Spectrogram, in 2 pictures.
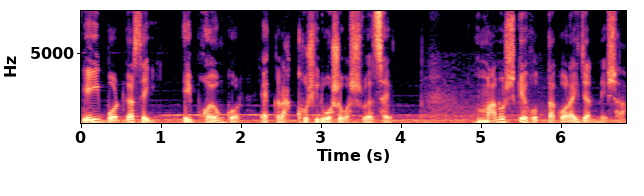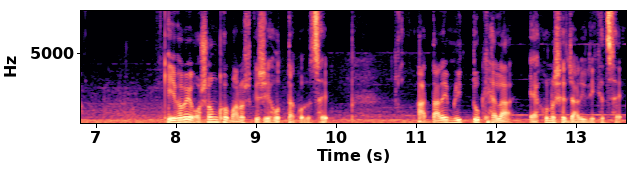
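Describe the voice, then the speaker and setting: A man with a Bangladeshi accent hosts a horror story show, narrating suspensefully to his listeners with drawn-out words and pauses. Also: medium pitch, big pitch swings, creaky, noisy background.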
